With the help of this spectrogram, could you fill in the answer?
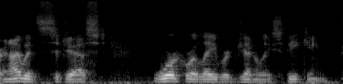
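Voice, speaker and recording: Speaking in an American accent, a man keeps his medium-pitched voice at fairly even intonation. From United States. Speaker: pastor, book reviewer. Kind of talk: book review monologue. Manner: casual, with many filler words.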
